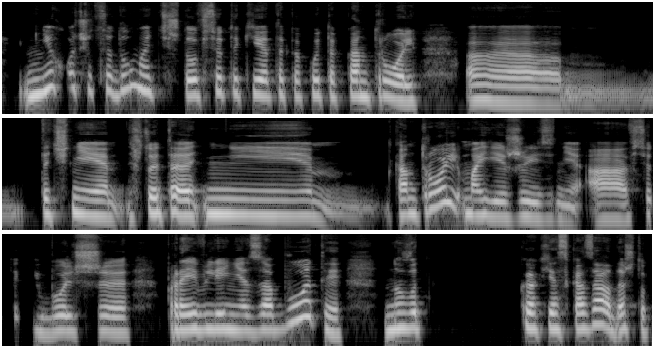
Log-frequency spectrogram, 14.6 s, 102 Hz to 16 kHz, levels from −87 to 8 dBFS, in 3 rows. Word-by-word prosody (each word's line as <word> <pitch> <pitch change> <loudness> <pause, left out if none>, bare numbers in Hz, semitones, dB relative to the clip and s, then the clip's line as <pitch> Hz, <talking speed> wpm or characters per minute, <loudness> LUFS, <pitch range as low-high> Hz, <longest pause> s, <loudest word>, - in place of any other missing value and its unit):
Мне 255 +8 +4
хочется 305 -2 -6
думать, 295 -1 -1
что 240 - 0
всё-таки 255 0 -4
это 240 +1 +1
какой-то 230 0 -4
контроль, 225 -4 +2 0.4
а, 175 -4 0
м, 270 -3 -17
точнее, 205 -2 0
что 220 +4 0
это 210 -2 +6
не, 205 -2 0
м, 110 - -10 0.3
контроль 255 - +2
моей 200 -3 0
жизни, 170 -4 -4
а 170 -1 +1
всё-таки 195 +2 -12
больше 195 0 -1 0.3
проявление 220 0 +2
заботы. 215 - +1 0.3
Но 225 +2 +2
вот, 235 0 0 0.7
как 230 -1 +1
я 225 - +3
сказала, 225 +4 +3
да, 210 +1 +1
что 200 -4 -8
215 Hz, 125 wpm, -20 LUFS, 195-235 Hz, 0.7 s, это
